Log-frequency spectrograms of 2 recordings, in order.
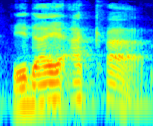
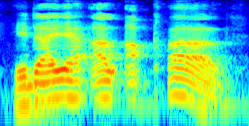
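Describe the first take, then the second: First: Said in the usual way. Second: Hidayah al-aqal drawn out slowly, every syllable weighted; slow emphatic term. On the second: Shown as a demonstration. Stating the topic term slowly.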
